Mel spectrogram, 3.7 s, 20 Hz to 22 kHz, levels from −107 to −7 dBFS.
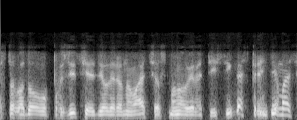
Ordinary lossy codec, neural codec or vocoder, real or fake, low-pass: AAC, 48 kbps; none; real; 7.2 kHz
